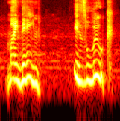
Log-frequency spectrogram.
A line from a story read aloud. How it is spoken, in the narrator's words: cried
